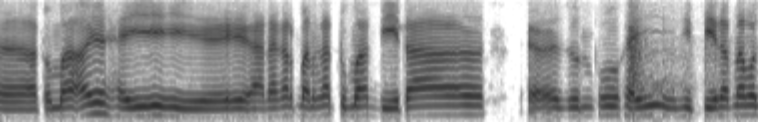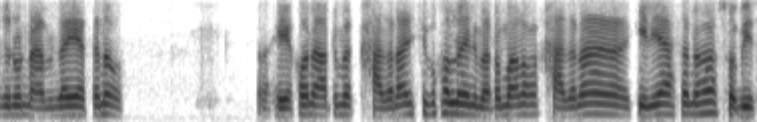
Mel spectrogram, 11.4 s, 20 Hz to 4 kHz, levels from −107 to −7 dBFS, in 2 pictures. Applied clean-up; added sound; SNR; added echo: neural mask model RNNoise.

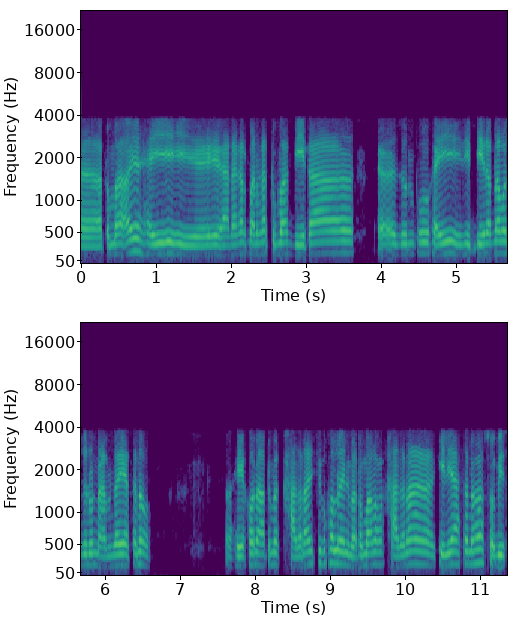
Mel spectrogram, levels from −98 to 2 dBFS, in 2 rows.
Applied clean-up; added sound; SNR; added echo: none; none; none; none.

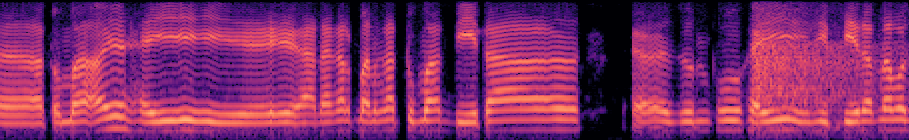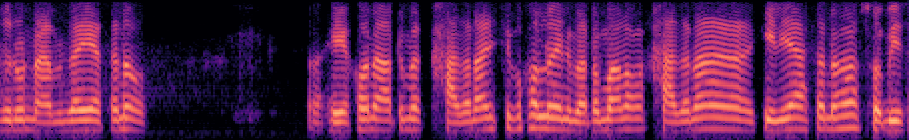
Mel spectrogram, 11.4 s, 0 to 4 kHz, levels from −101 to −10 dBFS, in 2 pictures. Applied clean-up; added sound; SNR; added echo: none; Clapping; 13 dB; none.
